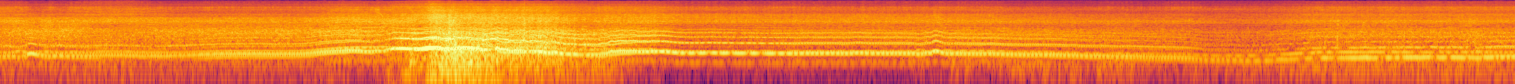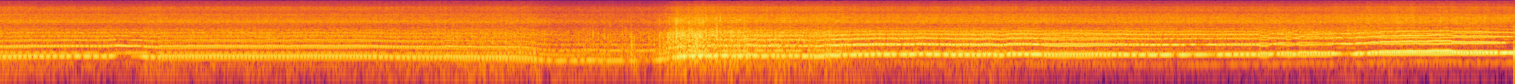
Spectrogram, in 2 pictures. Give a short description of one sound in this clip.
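A drone's motors whine steadily, rising and falling in pitch as it flies.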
